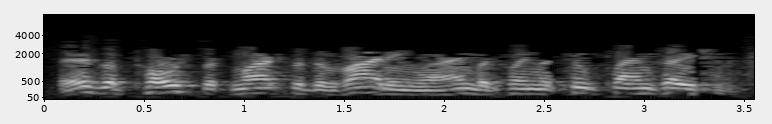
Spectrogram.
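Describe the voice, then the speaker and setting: Man acting a steady radio-serial adventurer, tinny recording. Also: mid-range voice, fairly quick, natural voice. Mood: explaining. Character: steady adult male adventurer, wry older pal. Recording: tinny narrow-band old radio recording, noisy.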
